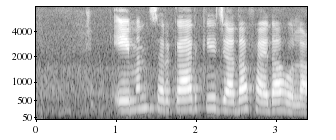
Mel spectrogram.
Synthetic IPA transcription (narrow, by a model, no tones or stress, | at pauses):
eːmənsəɾkaːɾkezjaːd̪afaːɪd̪aɦoːlaː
